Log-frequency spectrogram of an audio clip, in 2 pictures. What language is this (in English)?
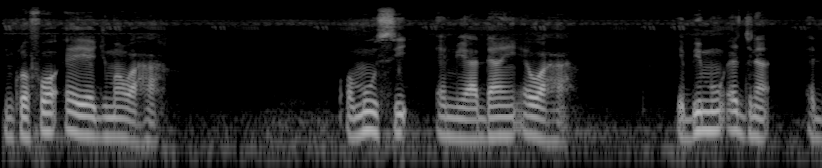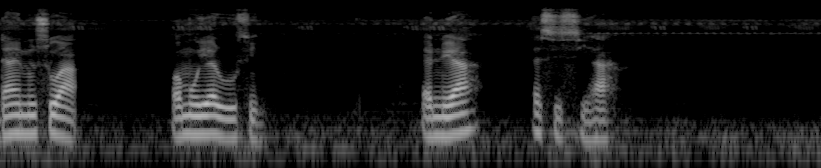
Akan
